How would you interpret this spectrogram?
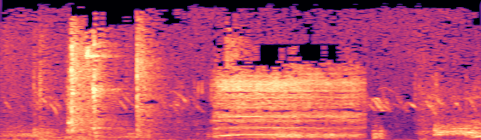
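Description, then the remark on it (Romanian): A lamb bleats in a long, wavering cry with a harmonic, nasal tone, after a couple of shorter bleats, then a brief softer call at the end. “Mă duc acasă, vă las mielul și...”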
